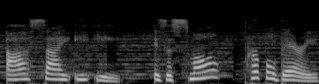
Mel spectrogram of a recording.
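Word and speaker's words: açaí: everyone welcome to creative acai pronounced acai is a small purple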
